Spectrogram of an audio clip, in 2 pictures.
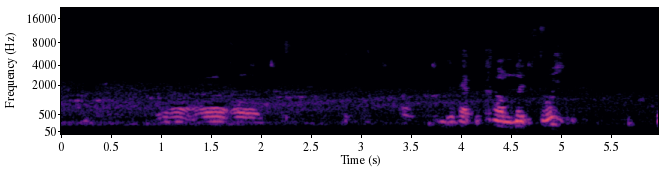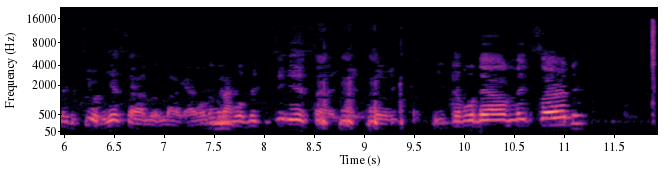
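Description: An older man speaks calmly and clearly, close by.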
